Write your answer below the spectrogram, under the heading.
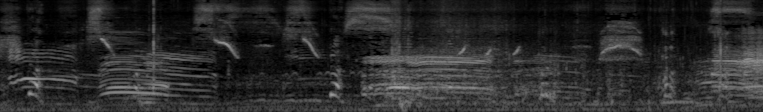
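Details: Flock of sheep crossing a river, some jumping in and swimming; many overlapping wavering bleats, mid-pitched and rising or falling, follow one another closely, with higher cries and splashing between them.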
